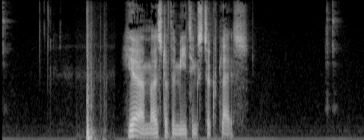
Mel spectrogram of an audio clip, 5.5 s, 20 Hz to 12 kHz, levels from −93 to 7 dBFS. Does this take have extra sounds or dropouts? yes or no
yes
